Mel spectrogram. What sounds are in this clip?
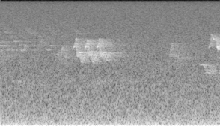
Hermit Thrush, Red-eyed Vireo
